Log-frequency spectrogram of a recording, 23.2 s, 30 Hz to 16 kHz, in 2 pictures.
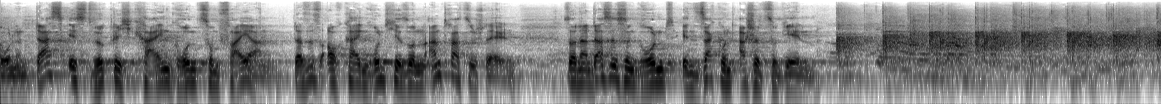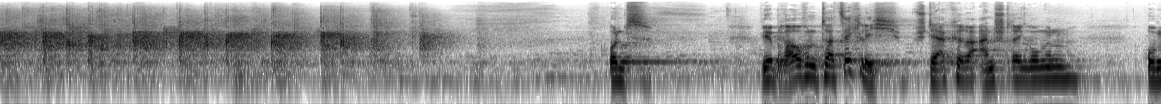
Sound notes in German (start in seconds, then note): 8.3 Beifall SPD und vereinzelt DIE LINKE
